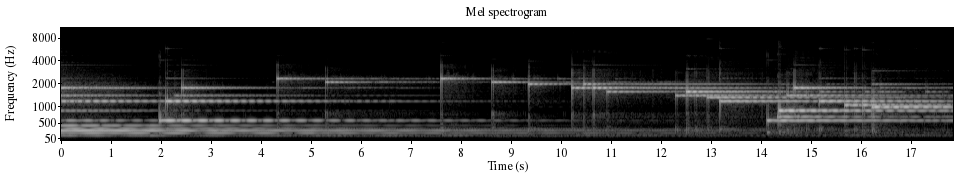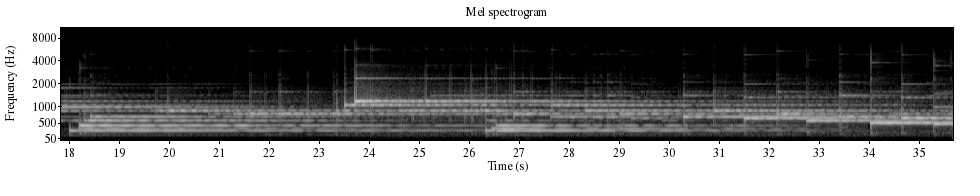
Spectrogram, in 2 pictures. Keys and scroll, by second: 7.3-8.9 typing, 14.6 F9, 29.1-30.7 typing, 31.1 Return.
